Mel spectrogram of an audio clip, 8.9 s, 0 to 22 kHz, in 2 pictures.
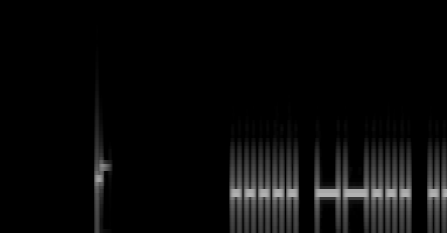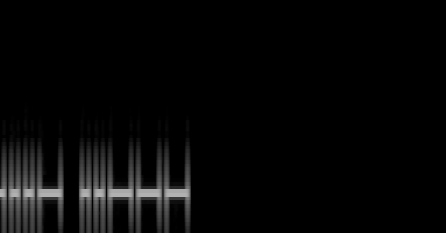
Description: Morse code, heard as a keyed tone, about 17 wpm, 700 Hz. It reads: 5742
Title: Common Cut Numbers - 4-Digit 17wpm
